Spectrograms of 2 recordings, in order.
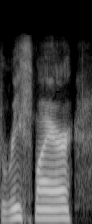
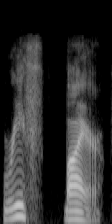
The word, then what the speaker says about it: Reef Myer: my name is pronounced Reef Myer and it's it's like I like to say it's like Christmas in the swamp Reef Myer I'm so sorry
